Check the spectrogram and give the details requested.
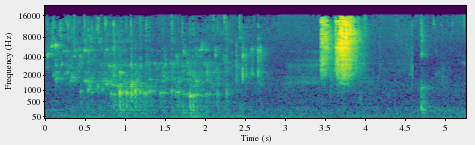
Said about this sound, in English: But you want to add a lot, quite a lot, I'd say probably 3/4 full glass of this mix and then top it off with sparkling water just because it is pretty strong.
